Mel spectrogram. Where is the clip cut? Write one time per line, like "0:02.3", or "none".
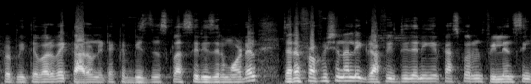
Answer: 0:02.7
